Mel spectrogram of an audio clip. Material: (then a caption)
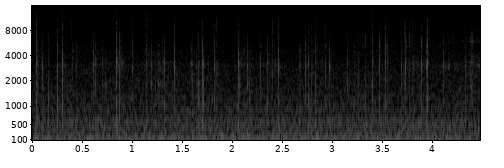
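Cardboard. Long acrylic nails tap and scratch the front and sides of a small, hollow black cardboard packaging box with a round emblem sticker. The result is a quiet, continuous stream of quick, crisp clicks and scratchy rustles with bright high edges over a low, steady hum.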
